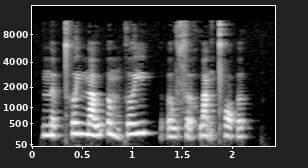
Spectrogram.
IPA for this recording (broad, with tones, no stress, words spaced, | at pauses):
nɛ˨˩p̚t̪ʰə˧j na˨˦w ʔə˧˩mkə˧j | ʔə˨˩w sə̰ː˧˨hwa̰˧˨ŋ t̪ʰɔ˨˩ʔə˨˩t̚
